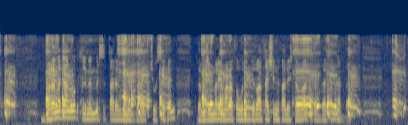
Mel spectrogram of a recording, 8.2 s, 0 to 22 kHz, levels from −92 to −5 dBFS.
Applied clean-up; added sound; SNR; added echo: none; Cough; -4 dB; none.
